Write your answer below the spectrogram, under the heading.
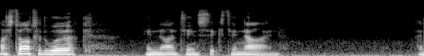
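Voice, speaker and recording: Speaking fairly slowly with an English accent, a man has a medium-pitched, somewhat breathy voice, a dark, mellow tone, and ordinary pitch variation. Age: 70s. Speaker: retired worker sharing life stories. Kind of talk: casual monologue. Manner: halting.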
